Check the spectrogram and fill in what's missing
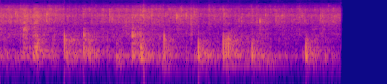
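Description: Steady loud sizzling of onion frying in hot oil with mustard seeds and curry leaves, with faint crackles and stirring clicks throughout, ending abruptly in silence.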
